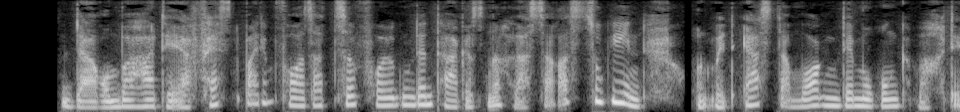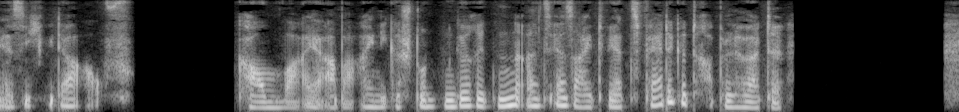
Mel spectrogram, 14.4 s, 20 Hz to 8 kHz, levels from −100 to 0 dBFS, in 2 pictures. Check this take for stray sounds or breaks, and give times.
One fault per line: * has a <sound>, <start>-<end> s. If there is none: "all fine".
all fine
